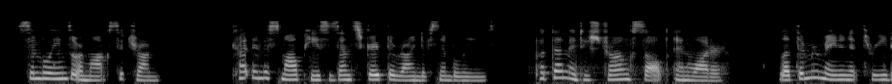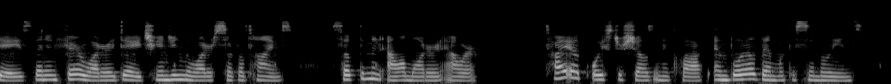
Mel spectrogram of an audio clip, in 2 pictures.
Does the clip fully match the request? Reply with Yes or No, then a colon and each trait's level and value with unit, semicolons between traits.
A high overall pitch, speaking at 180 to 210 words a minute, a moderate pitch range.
Yes: high, 210 Hz; average, 200 wpm; average, 3.1 semitones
